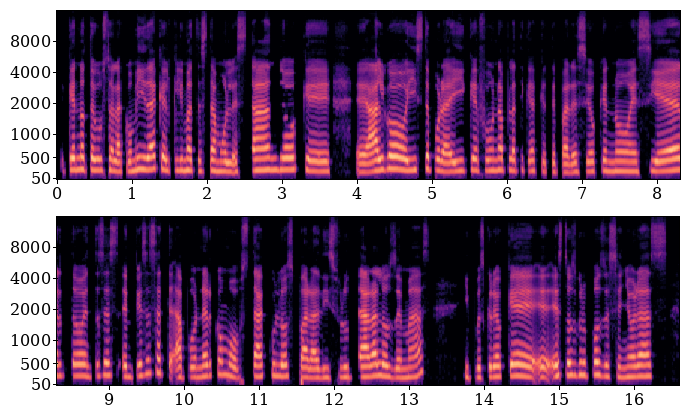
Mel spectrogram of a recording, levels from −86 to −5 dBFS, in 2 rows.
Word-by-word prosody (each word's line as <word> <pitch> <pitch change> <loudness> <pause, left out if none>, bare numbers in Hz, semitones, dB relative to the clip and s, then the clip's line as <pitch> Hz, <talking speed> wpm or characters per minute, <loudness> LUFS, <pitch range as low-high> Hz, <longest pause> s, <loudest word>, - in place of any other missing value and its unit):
que 245 - +5
no 250 0 +2
te 235 - +2
gusta 230 0 -1
la 200 -2 +1
comida, 245 +4 +2
que 260 -1 0
el 225 -4 -2
clima 225 +1 0
te 215 - -7
está 220 +2 -1
molestando, 235 +5 +1
que, 205 -3 0 0.3
eh, 185 0 -1
algo 245 +6 +5
oíste 235 +3 +1
por 230 -3 -1
ahí, 200 +2 0
que 230 +1 -1
fue 220 +1 -5
una 230 +1 0
plática 220 -1 -4
que 200 0 -10
te 195 - -8
pareció 190 +3 -3
que 215 +2 -4
no 210 0 -1
es 200 -1 -2
cierto. 235 +3 +2
Entonces, 240 +3 -3
empiezas 240 - -3
a 305 - +1
te 290 - -7
a 210 - +1
poner 210 +4 -3
como 265 -4 -2
obstáculos 230 +3 -2
para 195 -2 +1
disfrutar 205 +3 0
a 240 - +7
los 230 -5 0
demás 205 +9 -3 0.4
y, - - -7
pues, 195 +1 -6
creo 220 0 0
que, 235 -1 +3
eh, 220 - +1
estos 255 +1 +1
grupos 260 0 0
de 230 - -2
señoras 220 +3 -1
225 Hz, 185 wpm, -23 LUFS, 205-240 Hz, 0.4 s, a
